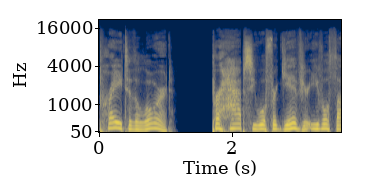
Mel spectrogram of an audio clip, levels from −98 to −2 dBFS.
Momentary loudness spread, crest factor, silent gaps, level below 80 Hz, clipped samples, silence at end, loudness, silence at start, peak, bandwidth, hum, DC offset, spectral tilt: 5 LU; 14 dB; 1.21-1.71 s; -38 dBFS; under 0.1%; 0 s; -18 LUFS; 0 s; -4 dBFS; 13 kHz; none; under 0.1%; -6.5 dB/octave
